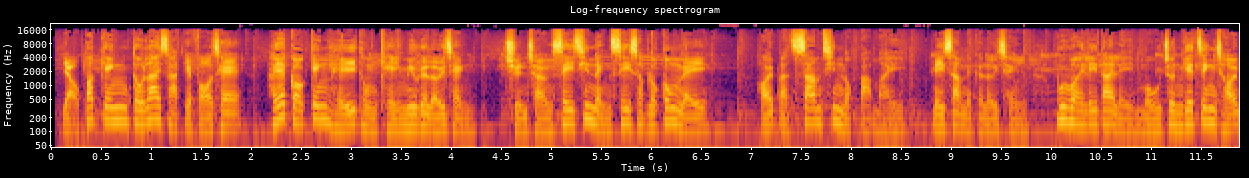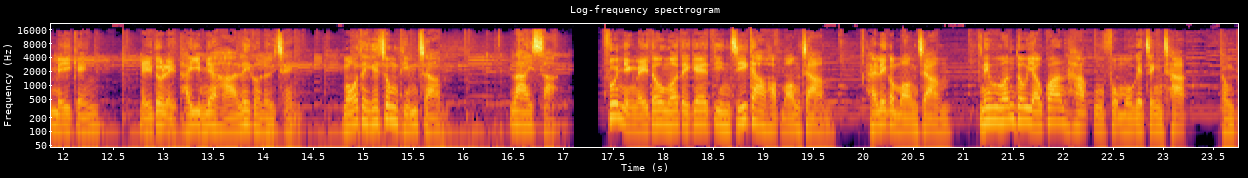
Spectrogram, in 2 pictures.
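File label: Cantonese, narration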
